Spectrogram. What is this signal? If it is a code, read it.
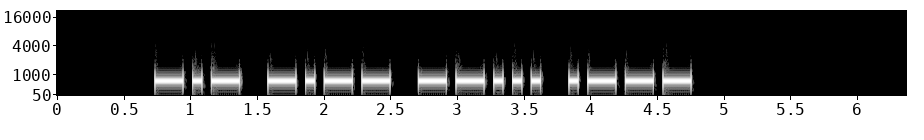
Morse code, heard as a keyed tone, about 17 wpm, 700 Hz. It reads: KY7J
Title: USA Call Signs - 4 Characters - Repeated 3x - 17wpm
